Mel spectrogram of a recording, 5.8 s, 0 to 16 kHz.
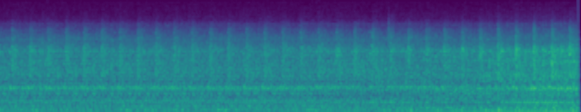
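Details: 1997 Dodge Cummins diesel at idle, knocking since last week, with some fuel in the oil but no metal shavings and the lift pump seemingly good: sharp, even knock almost three times a second over the clatter. Injector knock is suspected.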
